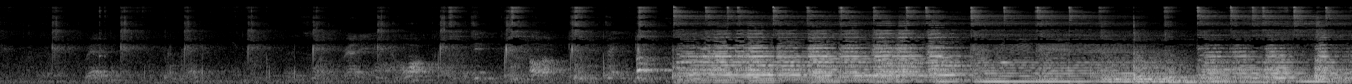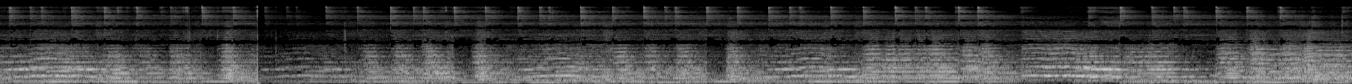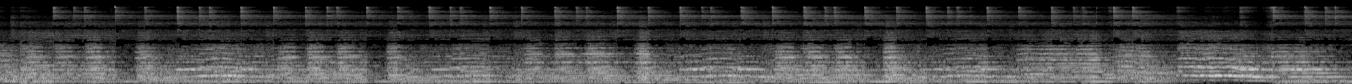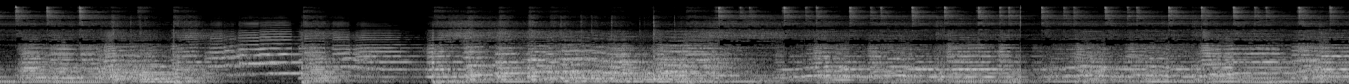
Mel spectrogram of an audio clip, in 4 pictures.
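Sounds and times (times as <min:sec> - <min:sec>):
jazz big band playing: 0:06.4 - 0:54.0.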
